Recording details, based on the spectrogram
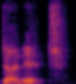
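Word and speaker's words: Dunwich: The English pronounced it dunich. Oh, I see. We Okay. Yes. And so there's our there's our competing pronunciation. Yeah. So you know uh there are other variations done it or done vitch.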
